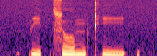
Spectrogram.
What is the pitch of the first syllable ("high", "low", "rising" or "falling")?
low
